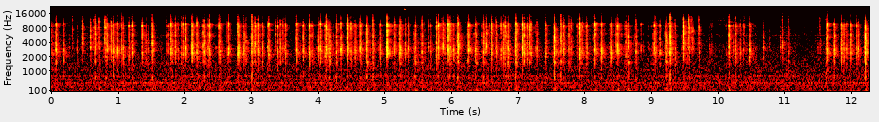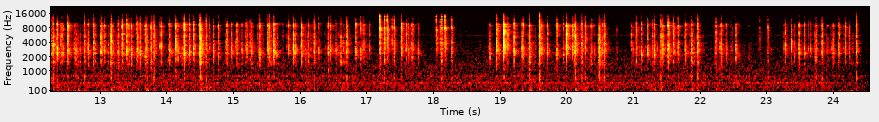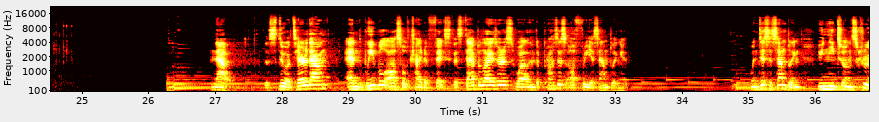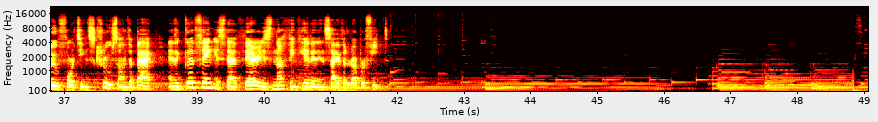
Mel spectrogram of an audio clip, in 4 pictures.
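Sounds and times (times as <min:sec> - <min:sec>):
mechanical keyboard typing: 0:00.0 - 0:25.0.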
